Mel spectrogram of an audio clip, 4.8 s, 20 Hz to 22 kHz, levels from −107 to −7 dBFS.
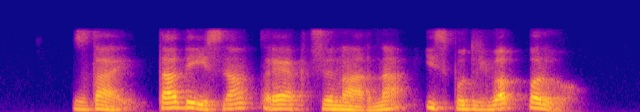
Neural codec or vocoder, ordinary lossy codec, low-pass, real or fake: codec, 24 kHz, 0.9 kbps, WavTokenizer, large speech release; Opus, 16 kbps; 7.2 kHz; fake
